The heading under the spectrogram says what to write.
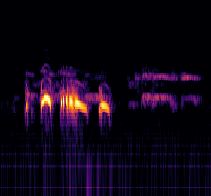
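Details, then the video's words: Cooing phrase from a female spotted dove calling to rouse males. A sharp pickup note, a loud arched coo, a buzzy falling trill and a short final coo, followed by a faint, harsher drawn-out call. "Tiếng cu mái kích trống"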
